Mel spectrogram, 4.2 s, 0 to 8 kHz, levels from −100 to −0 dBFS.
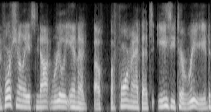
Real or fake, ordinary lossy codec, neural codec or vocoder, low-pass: fake; AAC, 32 kbps; codec, 16 kHz, 4 kbps, FreqCodec, smaller model; 7.2 kHz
